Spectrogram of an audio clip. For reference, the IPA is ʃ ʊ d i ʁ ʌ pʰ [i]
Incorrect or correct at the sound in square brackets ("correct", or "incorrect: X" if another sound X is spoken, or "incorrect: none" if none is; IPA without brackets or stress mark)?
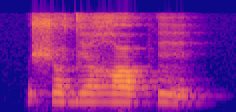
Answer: correct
